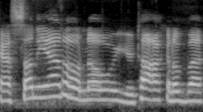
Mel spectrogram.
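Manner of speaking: put-on elderly woman voice, pitched very high. Retelling how a man deleting someone's computer files answered them, old lady voice. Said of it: "he had like an old lady voice".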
